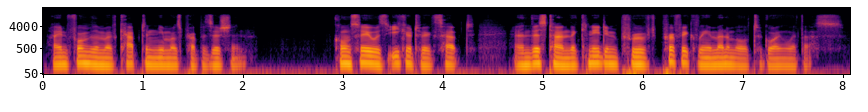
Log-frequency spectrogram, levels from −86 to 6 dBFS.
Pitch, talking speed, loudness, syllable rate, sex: 110 Hz, 180 wpm, -20 LUFS, 6.2 syllables/s, male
